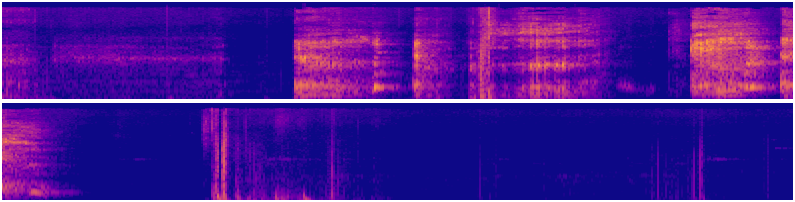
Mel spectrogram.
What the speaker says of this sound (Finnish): Pikku yskäsy, ei siinä mitään.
